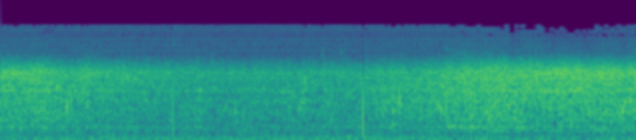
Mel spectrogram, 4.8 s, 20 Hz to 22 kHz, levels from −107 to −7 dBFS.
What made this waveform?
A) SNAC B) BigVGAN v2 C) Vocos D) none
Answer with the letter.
D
